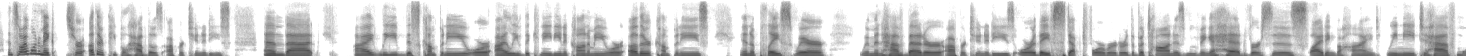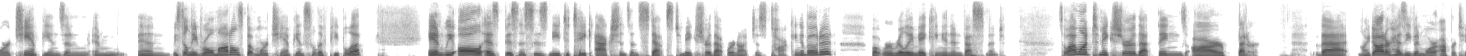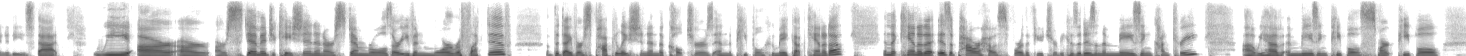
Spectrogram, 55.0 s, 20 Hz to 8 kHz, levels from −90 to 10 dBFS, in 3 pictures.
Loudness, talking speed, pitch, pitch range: -29 LUFS, 180 wpm, 200 Hz, 190-220 Hz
